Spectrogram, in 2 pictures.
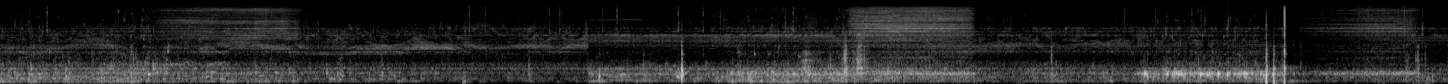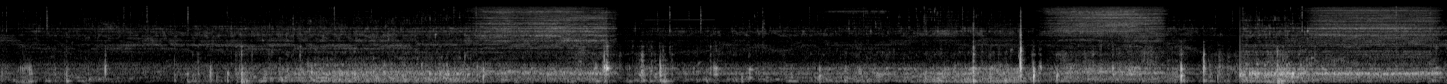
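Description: Underwater sound heard through a camera housing: a muffled water rumble with a low hum, broken by about five loud hissing rushes of a second or two each.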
